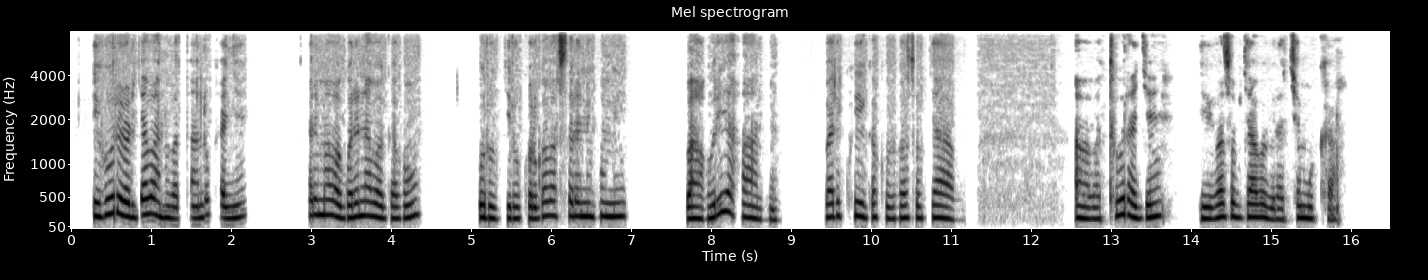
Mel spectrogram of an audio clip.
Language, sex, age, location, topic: Kinyarwanda, female, 36-49, Musanze, government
